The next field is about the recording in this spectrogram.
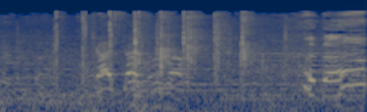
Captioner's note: clapping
